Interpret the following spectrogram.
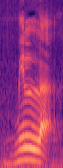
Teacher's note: Mirra langsung masuk ke ro tanpa dengung.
